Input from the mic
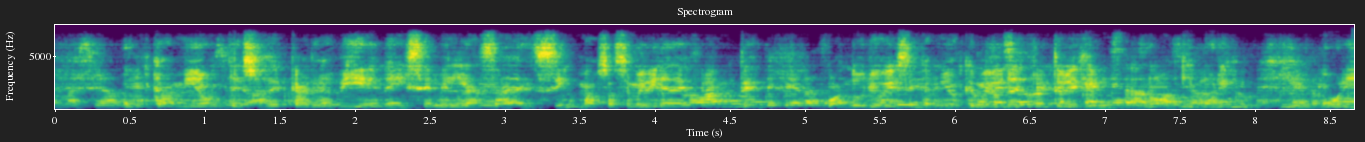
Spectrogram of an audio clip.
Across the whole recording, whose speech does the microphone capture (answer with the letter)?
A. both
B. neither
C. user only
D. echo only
A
